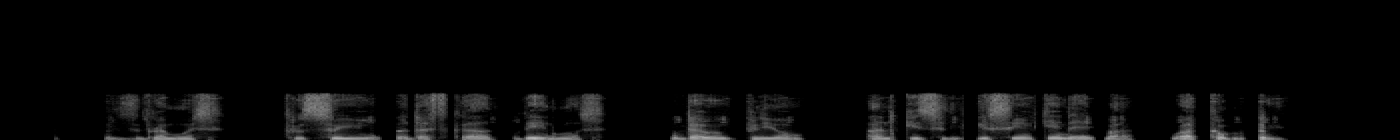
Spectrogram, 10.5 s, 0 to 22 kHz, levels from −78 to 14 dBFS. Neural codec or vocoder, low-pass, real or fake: codec, 24 kHz, 0.9 kbps, WavTokenizer, medium music audio release; 7.2 kHz; fake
